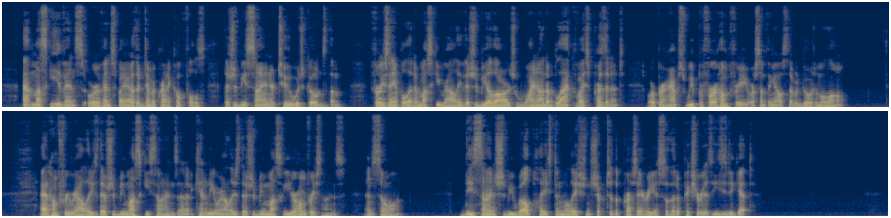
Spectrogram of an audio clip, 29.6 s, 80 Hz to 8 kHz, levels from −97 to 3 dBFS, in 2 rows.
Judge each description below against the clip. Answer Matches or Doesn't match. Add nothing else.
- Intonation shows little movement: Doesn't match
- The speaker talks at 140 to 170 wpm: Doesn't match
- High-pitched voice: Doesn't match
